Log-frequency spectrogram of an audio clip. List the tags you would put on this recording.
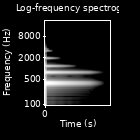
Instrument samples > Synths / Electronic
pluck fm-synthesis

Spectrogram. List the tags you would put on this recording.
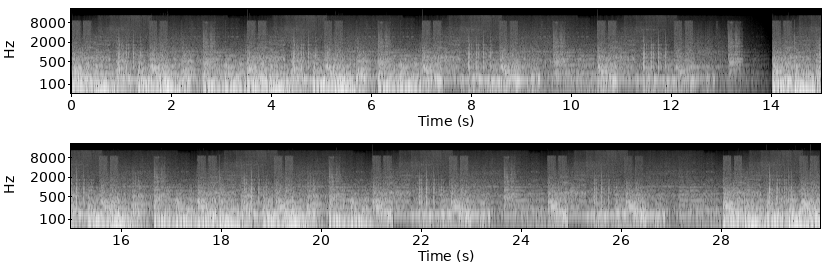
Music > Multiple instruments
Sci-fi Industrial Soundtrack Ambient Horror Underground Games Cyberpunk Noise

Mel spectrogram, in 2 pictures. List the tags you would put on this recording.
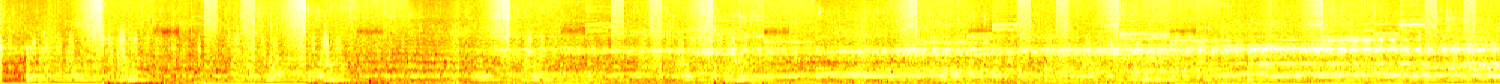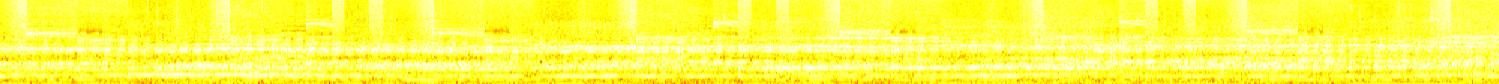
Soundscapes > Synthetic / Artificial
glitchy shifting alien howl experimental texture sfx ambience drone long shimmering dark bassy wind fx shimmer evolving synthetic slow landscape rumble ambient glitch bass effect low atmosphere roar

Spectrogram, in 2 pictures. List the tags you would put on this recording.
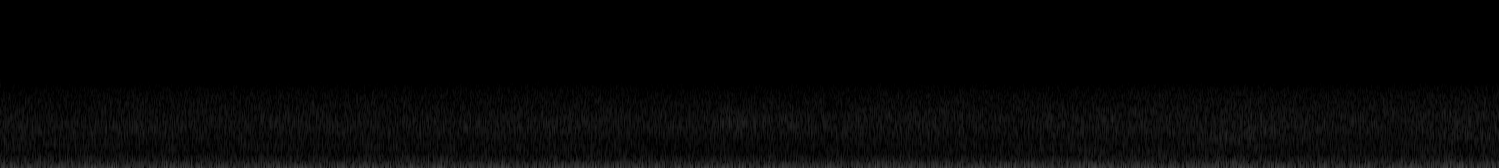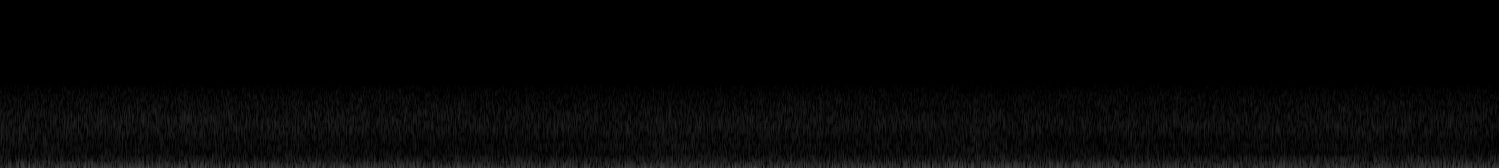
Soundscapes > Nature
alice-holt-forest natural-soundscape meadow raspberry-pi nature phenological-recording field-recording soundscape

